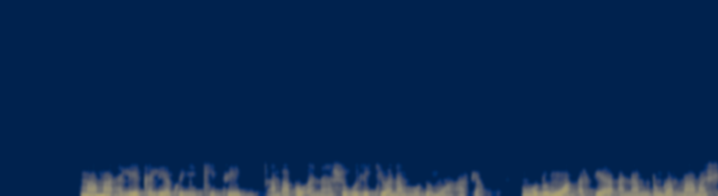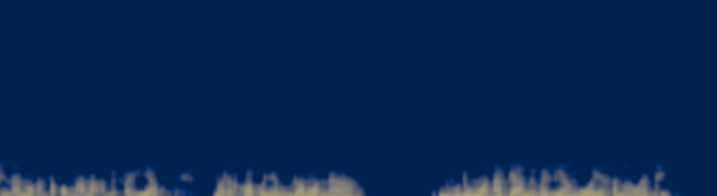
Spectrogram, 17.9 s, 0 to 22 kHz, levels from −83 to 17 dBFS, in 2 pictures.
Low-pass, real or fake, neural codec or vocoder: 3.6 kHz; real; none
